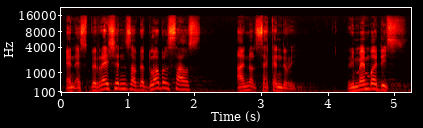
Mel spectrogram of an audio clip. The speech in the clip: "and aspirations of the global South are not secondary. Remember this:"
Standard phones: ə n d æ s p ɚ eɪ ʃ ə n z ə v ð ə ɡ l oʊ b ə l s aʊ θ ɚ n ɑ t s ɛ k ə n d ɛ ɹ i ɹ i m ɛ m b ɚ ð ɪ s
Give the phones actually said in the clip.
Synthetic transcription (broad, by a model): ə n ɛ s p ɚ eɪ ʃ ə n s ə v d ə ɡ l oʊ b ə l s aʊ s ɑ n ɑ t s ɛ k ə n d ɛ ɹ i ɹ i m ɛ m b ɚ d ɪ s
